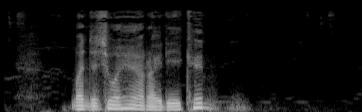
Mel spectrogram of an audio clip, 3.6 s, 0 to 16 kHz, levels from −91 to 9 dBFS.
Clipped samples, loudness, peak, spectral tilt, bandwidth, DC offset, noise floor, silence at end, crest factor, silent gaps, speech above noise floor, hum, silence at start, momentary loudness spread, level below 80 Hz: under 0.1%; -19 LUFS; -2 dBFS; -8.5 dB/octave; 11.5 kHz; under 0.1%; -72 dBFS; 1.3 s; 20 dB; none; 55 dB; none; 0.7 s; 5 LU; -40 dBFS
